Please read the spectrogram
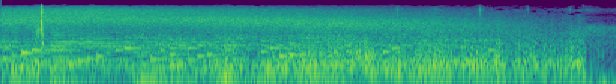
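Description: Background music with a steady beat, with a single sharp click about a quarter of a second in. The music cuts off near the end.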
